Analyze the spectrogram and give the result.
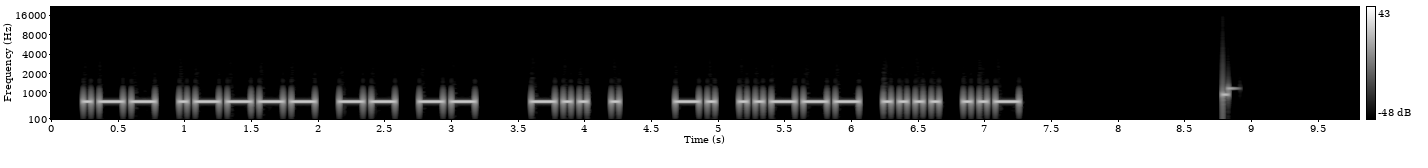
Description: Morse code, heard as a keyed tone, about 21 wpm, 700 Hz. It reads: W1MM DE N2HU
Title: USA Callsign DE Callsign - 4 Characters - 20wpm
